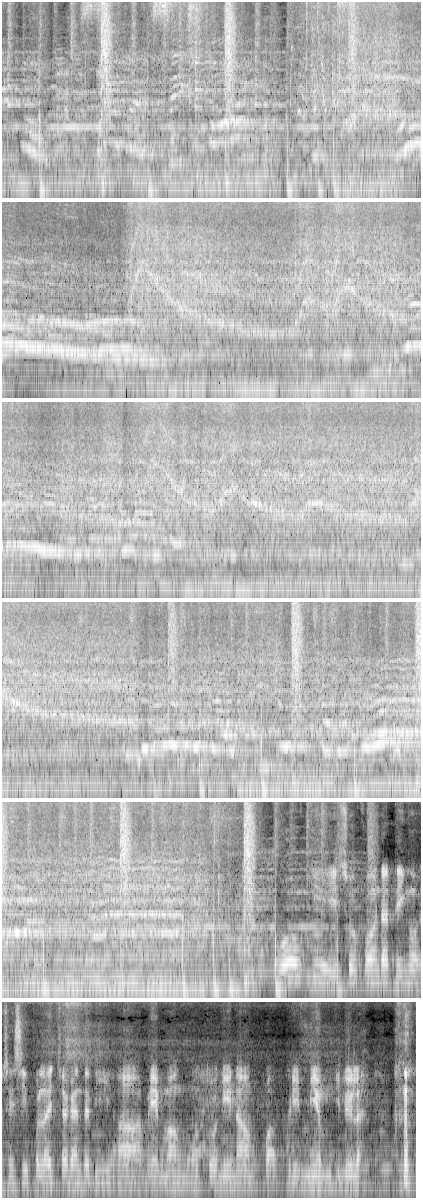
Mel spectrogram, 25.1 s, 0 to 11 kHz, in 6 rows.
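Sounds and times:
motorcycle engines revving: 0.0 - 20.4
music playing: 0.0 - 25.0.

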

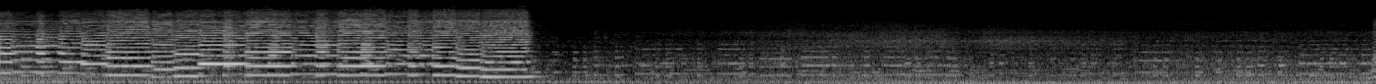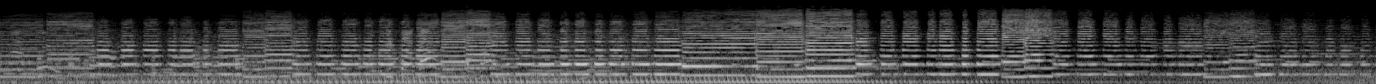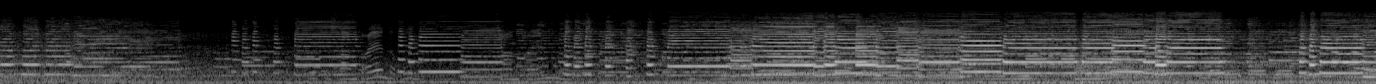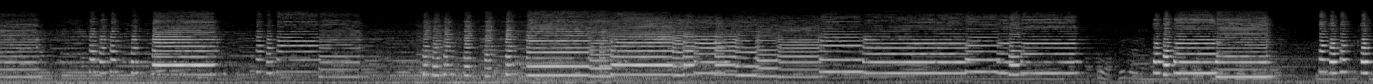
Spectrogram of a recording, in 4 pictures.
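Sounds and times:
bus horns playing tunes: 0.0 - 55.0
low engine rumble: 0.0 - 55.0.

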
